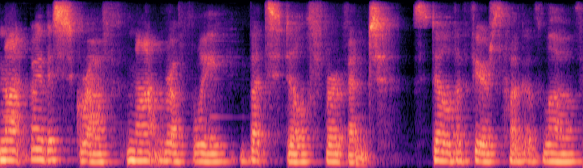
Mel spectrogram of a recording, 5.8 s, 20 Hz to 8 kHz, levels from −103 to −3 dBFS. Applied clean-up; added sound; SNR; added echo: neural mask model DeepFilterNet 3.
